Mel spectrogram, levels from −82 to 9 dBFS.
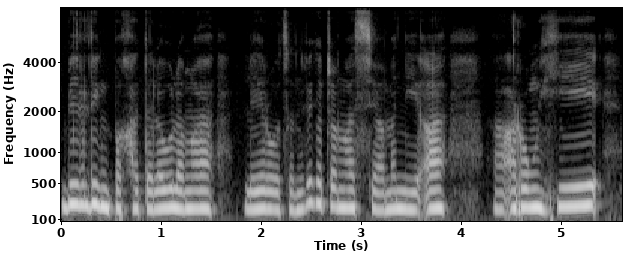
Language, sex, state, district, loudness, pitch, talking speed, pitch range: Mizo, female, Mizoram, Aizawl, -14 LUFS, 205 Hz, 170 wpm, 195-215 Hz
